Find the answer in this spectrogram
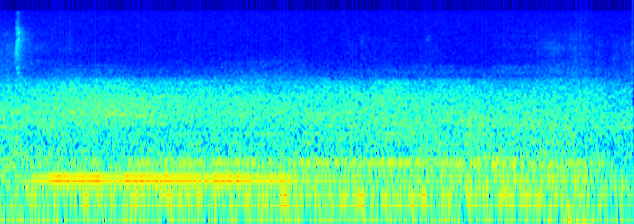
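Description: Steady low mechanical hum over a rushing noise, with a deep tone that fades about halfway through.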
